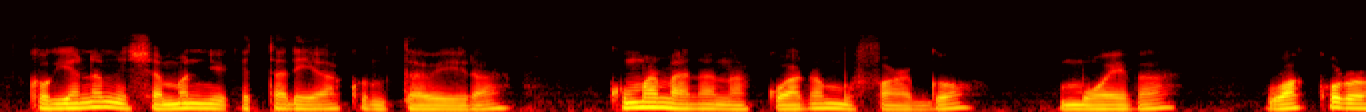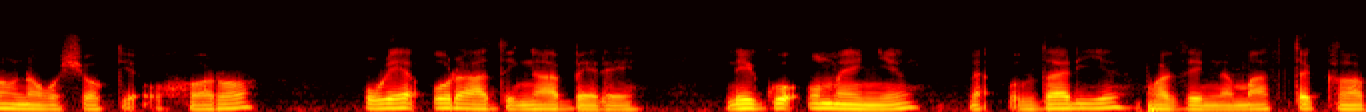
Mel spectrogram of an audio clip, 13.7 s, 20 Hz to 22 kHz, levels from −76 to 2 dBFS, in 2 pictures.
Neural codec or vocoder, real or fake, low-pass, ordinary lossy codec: codec, 24 kHz, 0.9 kbps, WavTokenizer, medium speech release version 1; fake; 7.2 kHz; none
